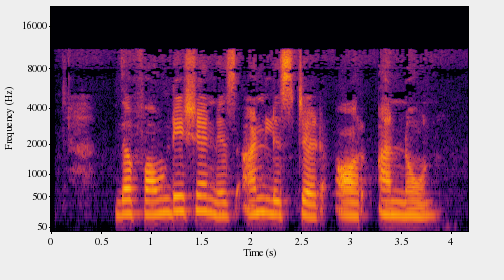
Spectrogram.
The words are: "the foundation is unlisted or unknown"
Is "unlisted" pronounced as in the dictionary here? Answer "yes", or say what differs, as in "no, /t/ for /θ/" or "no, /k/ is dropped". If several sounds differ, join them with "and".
yes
